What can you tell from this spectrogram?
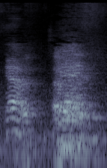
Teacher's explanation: এটা হচ্ছে উপরের দাঁত নিচে ঠোঁট লাগায় উচ্চারণ করতে হবে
